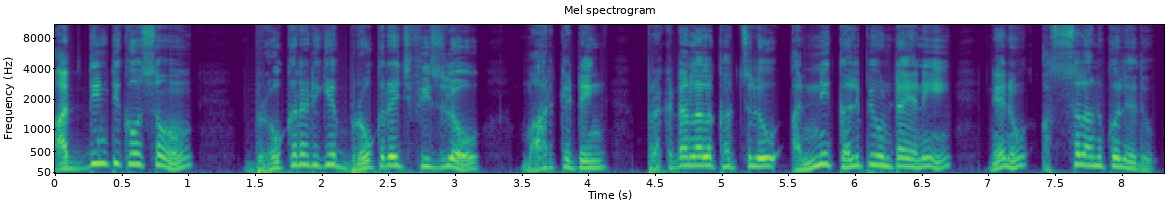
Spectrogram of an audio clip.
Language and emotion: Telugu, surprised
